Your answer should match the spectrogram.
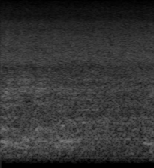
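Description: Steady hiss of an aquarium gallery's background noise, with a faint distant voice of another visitor at the start.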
